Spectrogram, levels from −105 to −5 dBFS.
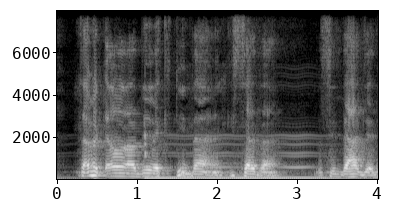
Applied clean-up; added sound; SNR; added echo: none; Keyboard (musical); 12 dB; reverberation time 1.6 s.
